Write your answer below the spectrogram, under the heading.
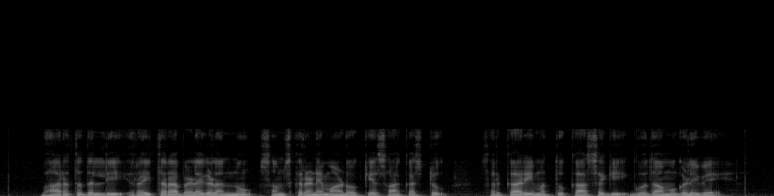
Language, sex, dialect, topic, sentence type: Kannada, male, Mysore Kannada, agriculture, statement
